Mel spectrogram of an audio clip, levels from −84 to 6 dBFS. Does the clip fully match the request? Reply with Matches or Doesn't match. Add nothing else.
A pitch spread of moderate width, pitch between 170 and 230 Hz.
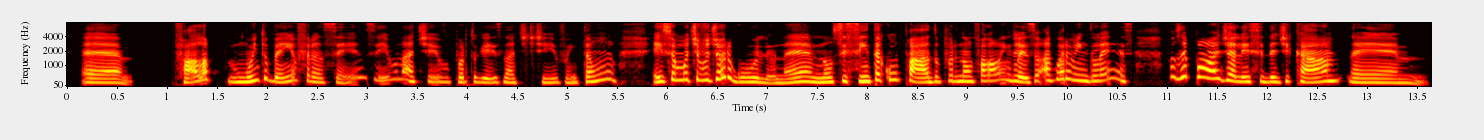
Doesn't match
